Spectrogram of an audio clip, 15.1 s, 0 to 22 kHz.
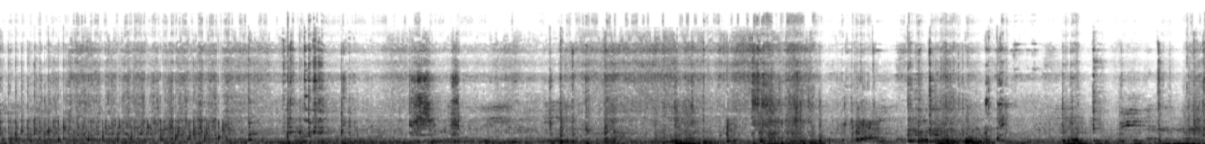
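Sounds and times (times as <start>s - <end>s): stirring and scraping: 1.5s - 5.9s.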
